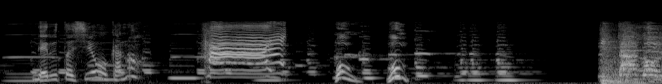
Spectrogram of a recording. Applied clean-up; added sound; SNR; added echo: none; none; none; none.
